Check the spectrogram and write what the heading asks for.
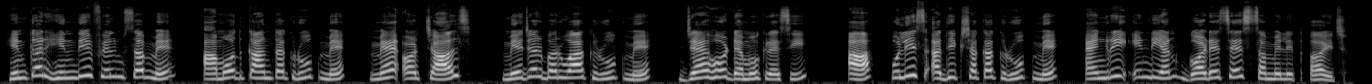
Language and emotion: Maithili, neutral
